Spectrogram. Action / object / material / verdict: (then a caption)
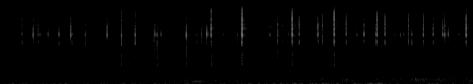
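tap / plastic sunglasses frame and lenses / plastic / none. Long acrylic nails on both hands tap quickly and irregularly on the frame and lenses of tortoiseshell plastic sunglasses worn on the face. About 28 short, crisp, bright clicks sound with almost no ring or low end, over a quiet background.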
